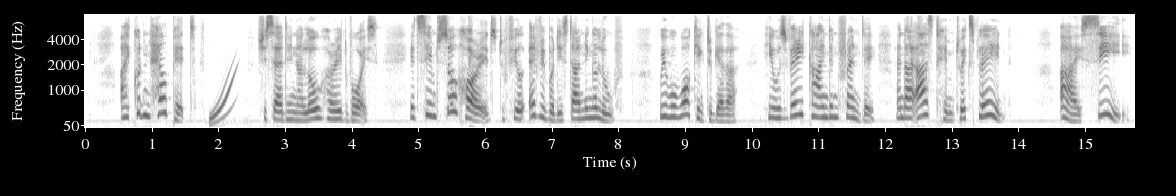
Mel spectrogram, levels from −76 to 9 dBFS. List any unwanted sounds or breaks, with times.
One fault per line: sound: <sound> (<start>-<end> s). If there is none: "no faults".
sound: chirp (1.9-2.3 s)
